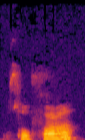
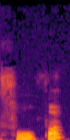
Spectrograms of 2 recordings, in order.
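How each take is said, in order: First: It is said with Spanish pronunciation and stress. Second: It is said with English pronunciation and stress. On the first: "that in Spanish is sofá, ... just change the pronunciation and the stress" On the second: "when sofa"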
